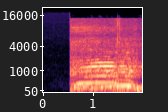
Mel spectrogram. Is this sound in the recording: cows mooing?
yes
